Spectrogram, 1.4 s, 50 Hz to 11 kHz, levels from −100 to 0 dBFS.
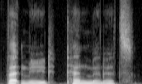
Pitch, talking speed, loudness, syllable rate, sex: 105 Hz, 170 wpm, -21 LUFS, 5.4 syllables/s, male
